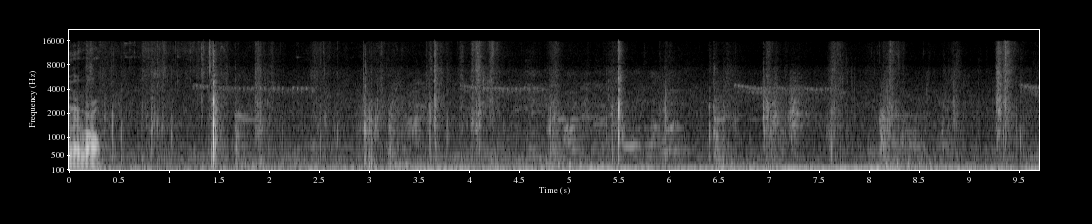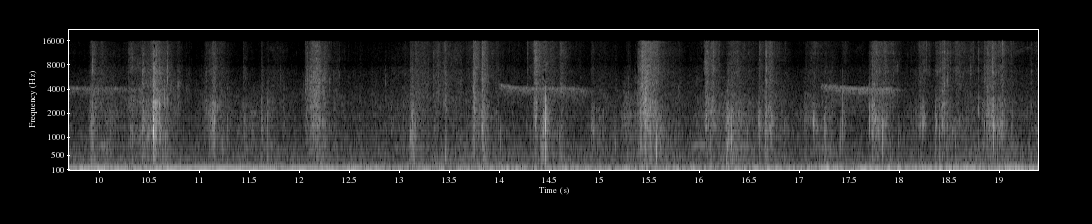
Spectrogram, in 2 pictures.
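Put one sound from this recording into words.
Footsteps crunch on dry leaves and dirt.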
